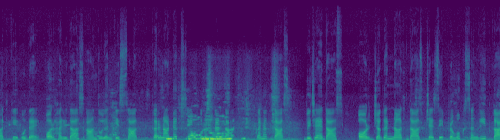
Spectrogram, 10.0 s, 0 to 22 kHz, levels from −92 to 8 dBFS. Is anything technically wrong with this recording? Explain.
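Yes, the speech has two kinds of fault, both around the middle of the clip.

Speech suppressed in double talk occurs at 3.72 to 3.78 s and again at 4.29 to 4.82 s. The likely cause is an echo canceller that, with both sides talking, could not tell this talker from its own loudspeaker echo and turned everything down. The first event is a brief, slight dip. The second is longer and much deeper, so the speech sinks for roughly half a second.

Echo leak follows at 4.80 to 4.95 s, just as the second dip ends. Here a delayed copy of the speech comes back about 265 ms late, well below the level of the original. It sounds like a short, faint scrap of echo. The likely cause is that a loudspeaker-side echo canceller left part of its microphone pickup in place and sent it back down the line.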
